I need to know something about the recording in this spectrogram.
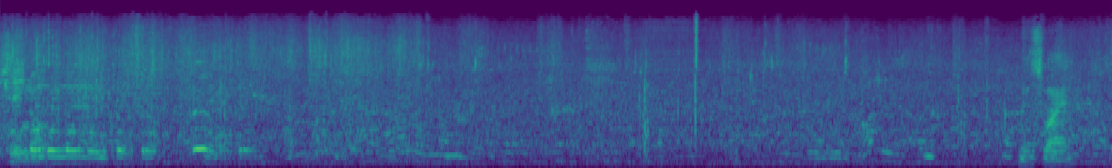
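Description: A baby monkey squeaks and whimpers close by.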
